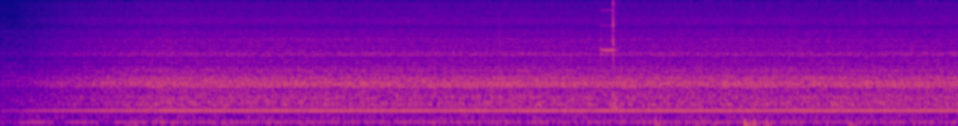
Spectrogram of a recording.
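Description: Plug-in Handy Heater's small fan blowing steadily with a light hum, with a short beep about four seconds in. After switch-off the heater keeps its fan running to blow the stored heat out before it shuts itself off.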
